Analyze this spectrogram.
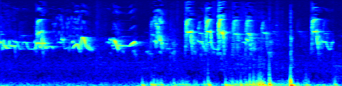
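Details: American robin singing in spring: a run of clear, whistled, warbling phrases opens the recording, then sharper chirps take over over a low rumbling and rustling background.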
